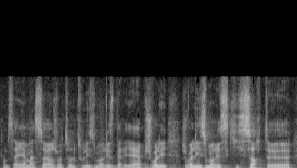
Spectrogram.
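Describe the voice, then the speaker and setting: A man from Quebec, a guest comedian telling animated stories and acting out quotes in high voices. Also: quick pace, a little hiss or hum. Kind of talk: casual storytelling.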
